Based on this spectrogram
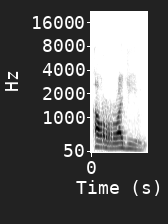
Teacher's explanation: تبقى صفة التكرار ولكن لا نسترسل معها فيتكرر منها راءات كثيرة، وإنما نحاول أن نكتم التكرار ونظهر شيئا منه من غير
